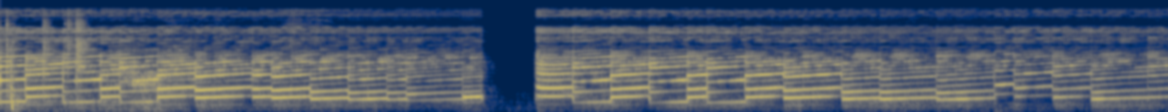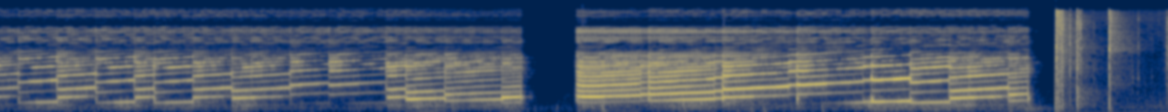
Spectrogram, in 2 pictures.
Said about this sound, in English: I think my version of the pop-up book hasn't ever had the batteries changed. It sounds like the stuff of nightmares. So I'll play that now.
